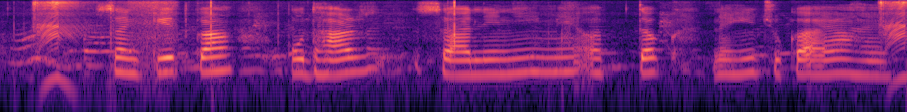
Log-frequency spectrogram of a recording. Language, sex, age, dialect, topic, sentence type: Hindi, female, 18-24, Hindustani Malvi Khadi Boli, banking, statement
